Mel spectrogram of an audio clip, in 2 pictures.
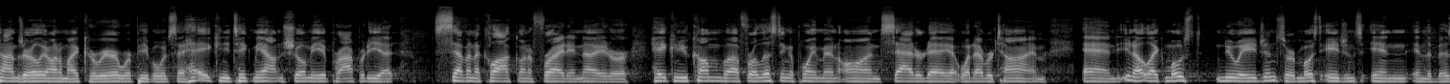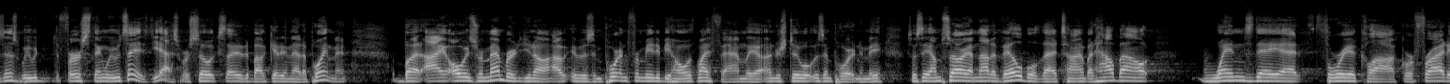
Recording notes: a panel of successful local agents at the HyperFast Sales Summit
